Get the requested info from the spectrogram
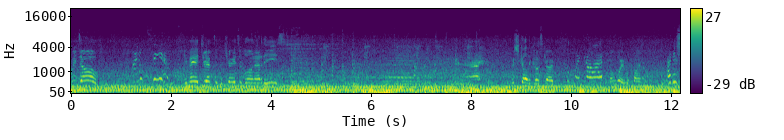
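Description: A boat's engine runs with a steady low drone. Voices call out over it several times, near the start and again near the end.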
